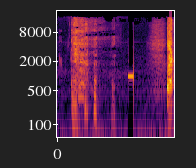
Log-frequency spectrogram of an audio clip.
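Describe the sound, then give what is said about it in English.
A loud, sharp sneeze burst followed by a couple of shorter breathy snorts, a brief two-pulse electronic beep, then another abrupt sneeze-like burst at the end. “That's a real sneeze.”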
